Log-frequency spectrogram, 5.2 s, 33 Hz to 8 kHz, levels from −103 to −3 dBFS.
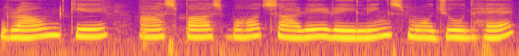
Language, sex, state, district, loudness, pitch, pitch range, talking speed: Hindi, female, Assam, Kamrup Metropolitan, -13 LUFS, 220 Hz, 210-230 Hz, 90 wpm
